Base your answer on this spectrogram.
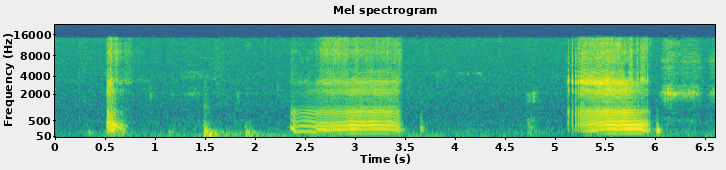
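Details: Jaja, a pet cat, snoring indoors: two long, rough, throaty breaths about two and a half seconds apart, each lasting nearly a second, with faint soft clicks and rustles between them.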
